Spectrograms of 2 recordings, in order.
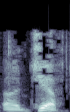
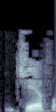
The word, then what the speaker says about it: GIF: So, the word that we come up with is GIF, G-I-F, which is an acronym for Graphic Interchange Format. The way it's pronounced is a little bit controversial. They go with the more common GIF, although I guess it could be what GIF too is a possibility. – Yeah, a lot of people are in the GIF camp because the first word is graphic with a hard G, so that was where it came from. But the inventor of it says it's GIF.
